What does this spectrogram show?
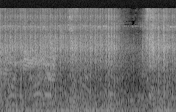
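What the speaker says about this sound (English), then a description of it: "I'm using the auto cannon, the cooler version." Autocannon fire in a Warhammer-style video game, a dense continuous rattling burst of heavy rapid shots, loud and close, with faint voices in the background.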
